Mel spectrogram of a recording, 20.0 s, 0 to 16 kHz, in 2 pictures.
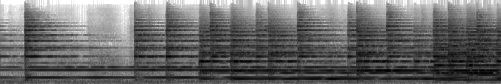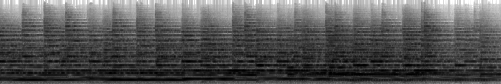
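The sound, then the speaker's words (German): The three bells of the Catholic Marienkirche in Kreußen, Bayreuth district, ring the 12 o'clock midday peal from its freestanding bell tower, striking in overlapping succession and building into a dense, continuous clangour with long ringing overtones. No voices are heard. “Das Mittagsläuten kommt heute aus Kreußen im Landkreis Bayreuth.”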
